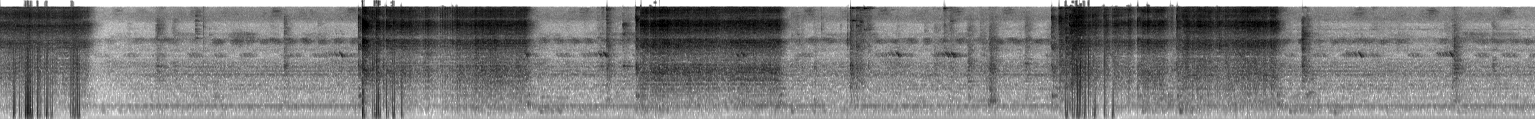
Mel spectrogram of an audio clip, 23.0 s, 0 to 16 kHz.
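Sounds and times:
arc welding crackling hiss: 0.0 - 1.4, 5.4 - 8.2, 9.5 - 11.9, 15.8 - 19.7.

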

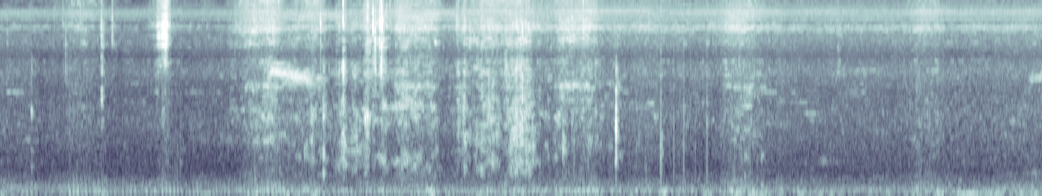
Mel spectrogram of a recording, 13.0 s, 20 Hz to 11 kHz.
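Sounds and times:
plastic crinkling and rustling: 3.9 - 4.9, 5.7 - 6.8.

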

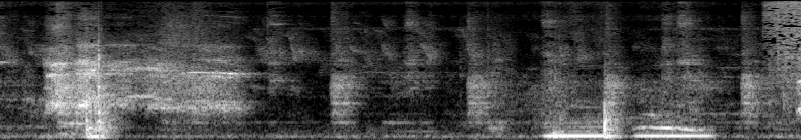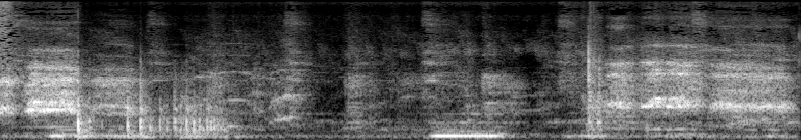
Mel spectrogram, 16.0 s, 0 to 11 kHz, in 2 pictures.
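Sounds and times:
rooster crowing: 0.5 - 2.6, 8.1 - 11.0, 14.1 - 16.0
low steady hum: 5.4 - 7.2, 12.3 - 13.1
aerosol spray can hiss: 7.6 - 8.2.

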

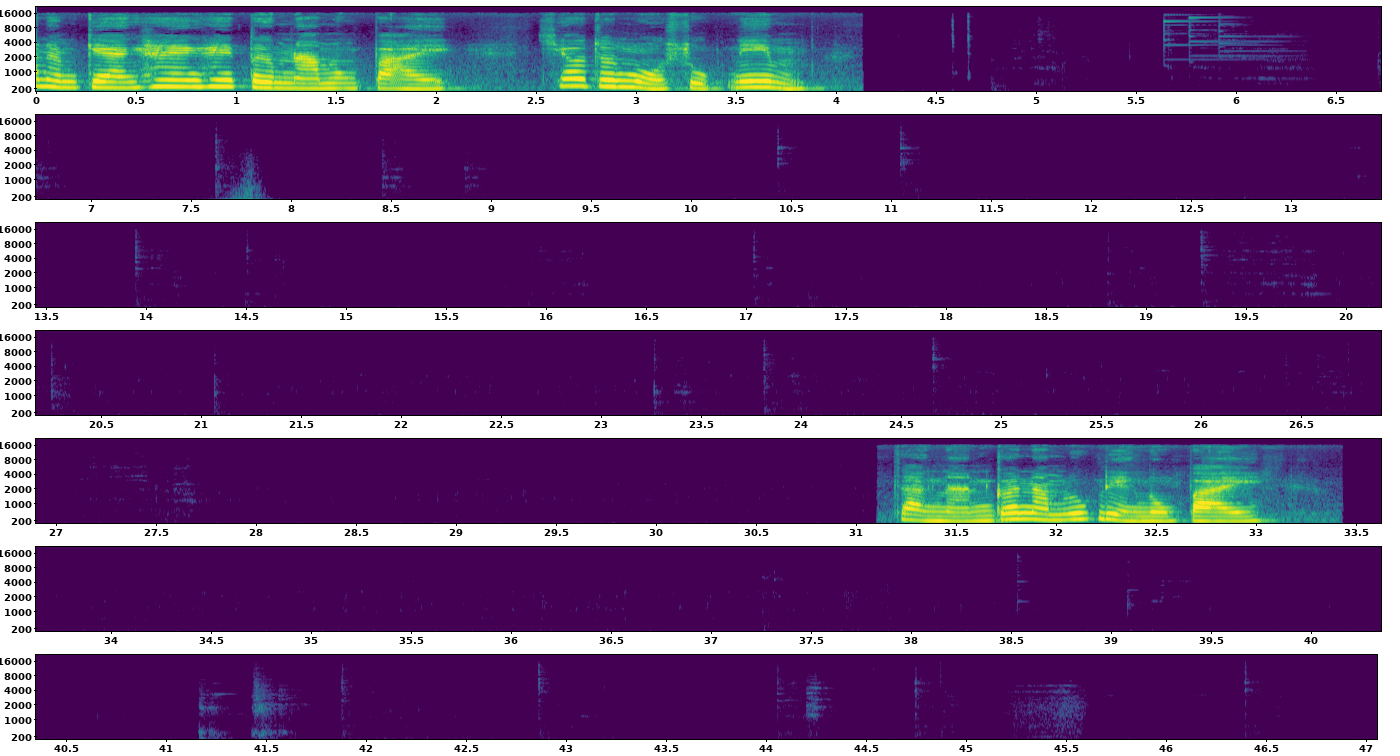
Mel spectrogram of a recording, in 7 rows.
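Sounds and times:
spoon clicking against pan: 4.6 - 4.8, 10.4 - 11.3, 44.0 - 45.0
metal spoon scraping a wok: 4.6 - 7.0, 13.3 - 15.0, 15.8 - 16.4, 18.8 - 20.1, 26.4 - 27.9, 41.8 - 43.3, 44.0 - 46.8.

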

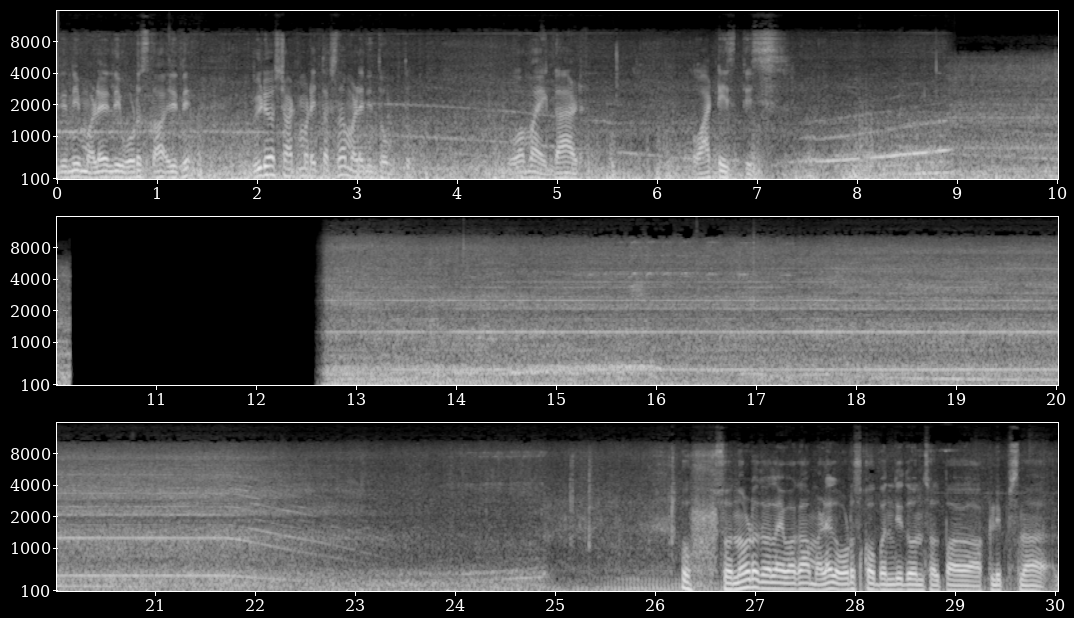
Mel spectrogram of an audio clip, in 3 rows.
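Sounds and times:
electric scooter whine: 0.0 - 10.2, 12.6 - 26.3
wind noise: 0.0 - 10.2, 12.7 - 26.7.

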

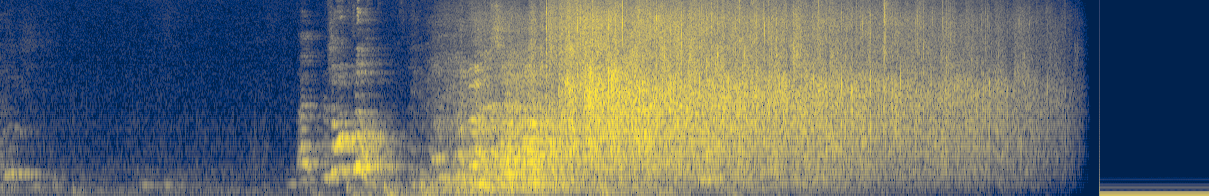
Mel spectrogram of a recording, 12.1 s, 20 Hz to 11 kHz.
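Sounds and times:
audience applauding: 4.6 - 10.9.

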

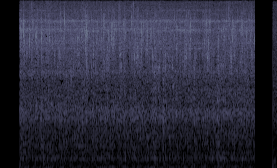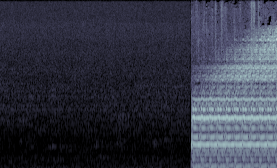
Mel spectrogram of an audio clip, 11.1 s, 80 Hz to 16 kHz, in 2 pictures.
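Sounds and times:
sauce simmering in pan: 0.4 - 5.1.

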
